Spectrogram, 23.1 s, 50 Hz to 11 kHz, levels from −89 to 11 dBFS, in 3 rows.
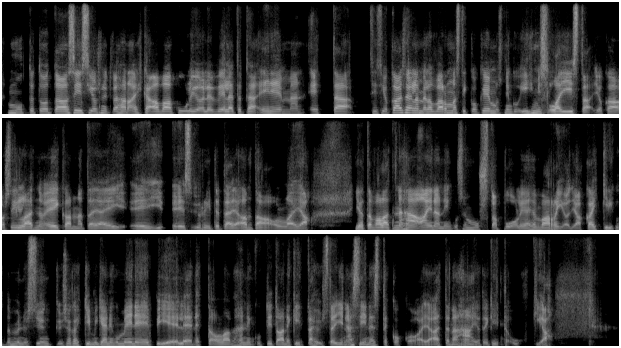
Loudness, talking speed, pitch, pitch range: -31 LUFS, 200 wpm, 170 Hz, 155-190 Hz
